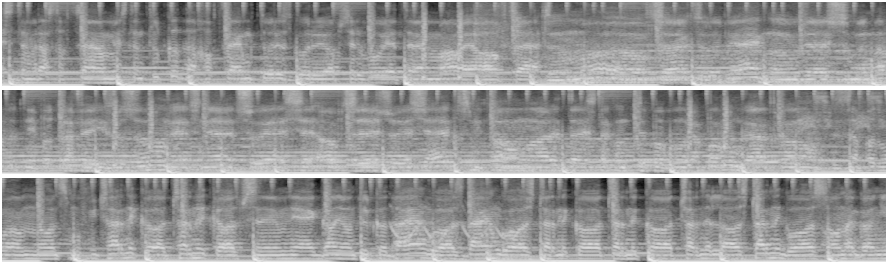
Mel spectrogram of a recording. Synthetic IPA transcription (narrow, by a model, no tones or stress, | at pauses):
jɛst̪ɛmɾasɔft̪sɛmjɛst̪ɛmt̪ɘlkɔd̪ɔxɔft̪sɛmk̚t̪uɾɘzɡuɾɘɔpsɛɾvujɛt̪ɛmawɛɔft̪sɛt̪ɛmawɛɛɔft̪sɛkt̪uɾɛbʲjɛŋɡnɔ̃w̃d͡ʑɛ | ɛmɛnavɛt̪ɲɛpɔt̪ɾafʲjɛiɣzɾɔzumʲet͡ɕɲɛt͡ʂujɛɕɛʔɔft̪sɛ | t͡ʂujɛɕɛ | k̪smʲit̪ɔ | malɛt̪ɔjɛst̪ːakɔ̃w̃t̪ɘpɔvɔ̃w̃ɾapɔɾbɔ̃ɡat̪kɔ̃w̃zapɔd̪wɔ̃mnɔt̪smufʲmʲit͡ʂaɾnɘkɔt͡ʂaɾnɨkɔt̪̚pʂɘmɲɛɡɔɲɔ̃w̃t̪ɘlkɔd̪ajɔ̃w̃ɡwɔsd̪ajɔ̃w̃ɡwɔst͡ʂaɾnɨkɔt͡ʂaɾnɘkɔt͡ʂaɾnɘlɔst͡ʂaɾnɘɡwɔsɔnaɡɔɲ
